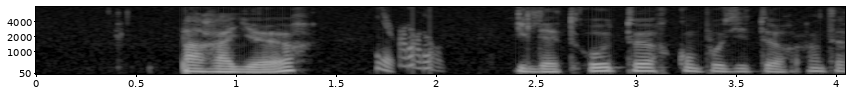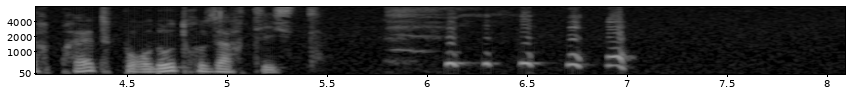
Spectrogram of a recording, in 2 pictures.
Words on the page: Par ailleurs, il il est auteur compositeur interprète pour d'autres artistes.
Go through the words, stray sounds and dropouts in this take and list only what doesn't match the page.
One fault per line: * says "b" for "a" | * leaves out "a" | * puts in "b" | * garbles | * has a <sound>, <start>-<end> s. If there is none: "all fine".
* has a chirp, 1.7-2.1 s
* leaves out "il"
* has a laugh, 5.8-7.1 s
